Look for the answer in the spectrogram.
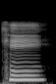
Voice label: "kenn", Taiwanese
